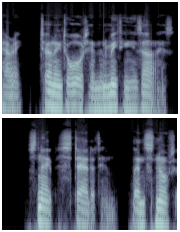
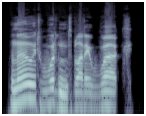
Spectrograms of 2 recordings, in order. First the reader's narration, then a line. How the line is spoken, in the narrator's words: Snape snapped at him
